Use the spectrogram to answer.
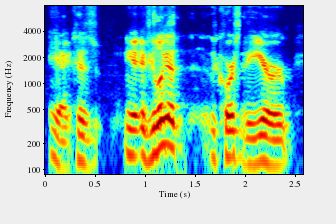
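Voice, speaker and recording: A man's voice: medium pitch, quick pace. A man co-hosting a sports podcast, giving casual analysis in a loose way peppered with filler phrases. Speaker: podcast co-host.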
